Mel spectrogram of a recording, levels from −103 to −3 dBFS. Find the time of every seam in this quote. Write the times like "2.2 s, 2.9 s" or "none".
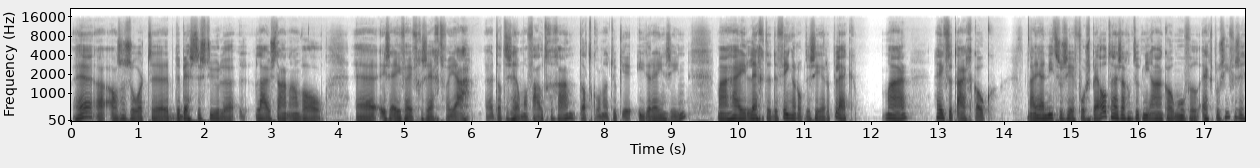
none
